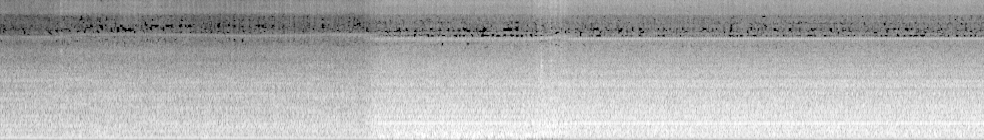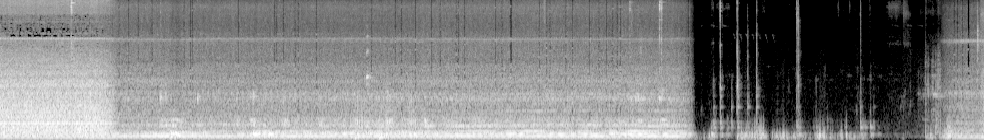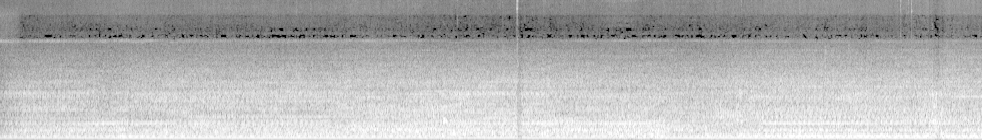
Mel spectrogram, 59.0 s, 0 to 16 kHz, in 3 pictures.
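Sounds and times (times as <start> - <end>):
engine whine: 0.0 - 34.7, 38.2 - 59.0
tractor diesel engine running: 0.0 - 35.0, 38.3 - 59.0.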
